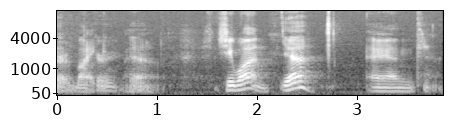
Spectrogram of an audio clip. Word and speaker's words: Bakker: Bakker.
